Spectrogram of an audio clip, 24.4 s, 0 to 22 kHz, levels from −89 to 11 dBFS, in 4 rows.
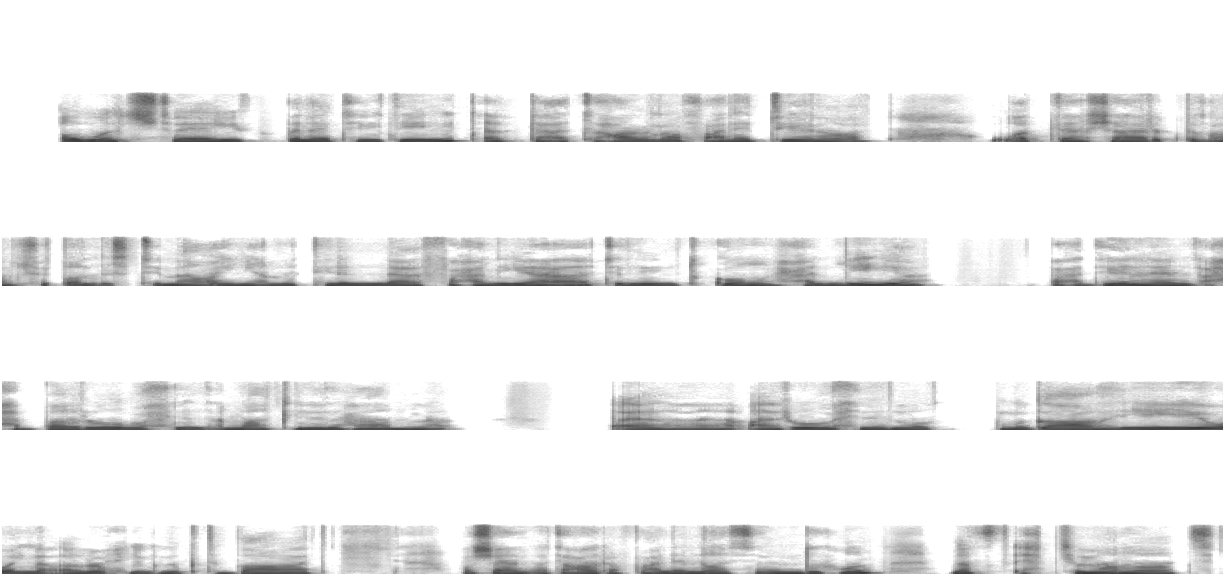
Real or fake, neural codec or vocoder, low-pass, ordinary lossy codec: fake; codec, 16 kHz, 1 kbps, FreqCodec, larger model; none; none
